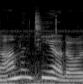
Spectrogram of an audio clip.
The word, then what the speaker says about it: amontillado: this correctly okay an amantiado is a type of wine is it Spanish or Italian it is Spanish so I'm right so it's probably a y sound I'm gonna check just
